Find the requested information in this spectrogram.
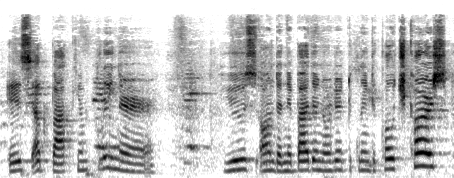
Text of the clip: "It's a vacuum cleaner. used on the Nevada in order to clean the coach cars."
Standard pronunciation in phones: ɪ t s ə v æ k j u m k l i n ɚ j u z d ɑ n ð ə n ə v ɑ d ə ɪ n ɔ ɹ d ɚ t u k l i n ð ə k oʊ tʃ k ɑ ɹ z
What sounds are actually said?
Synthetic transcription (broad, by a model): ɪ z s ə b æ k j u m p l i n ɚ j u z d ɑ n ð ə n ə b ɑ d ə ɪ n ɔ ɹ d ɚ t u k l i n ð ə k oʊ tʃ k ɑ ɹ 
